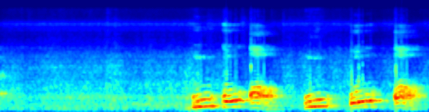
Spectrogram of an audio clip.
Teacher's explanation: এ আর এবার যখন আমরা উ ও অ এই তিনটি স্বরধ্বনি উচ্চারণ করব তখন দেখব যে জীবের অগ্রভাগ পিছনের দিকে বাকছে অর্থাৎ পশ্চাৎ দিকে বেকে আসছে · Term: পশ্চাৎ সরধনি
